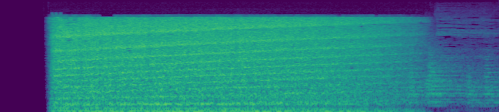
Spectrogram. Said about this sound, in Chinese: 随着备用发动机的同时启动，动力与引力短时间内产生了强大的对抗。飞船剧烈地震动了起来。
